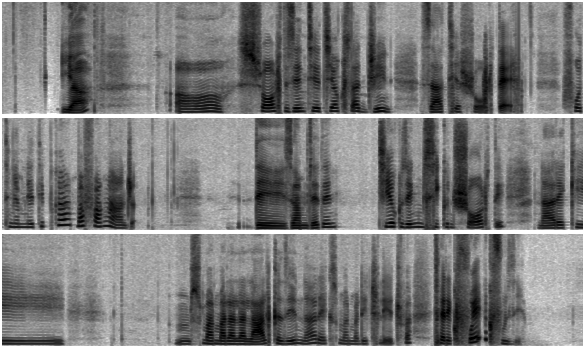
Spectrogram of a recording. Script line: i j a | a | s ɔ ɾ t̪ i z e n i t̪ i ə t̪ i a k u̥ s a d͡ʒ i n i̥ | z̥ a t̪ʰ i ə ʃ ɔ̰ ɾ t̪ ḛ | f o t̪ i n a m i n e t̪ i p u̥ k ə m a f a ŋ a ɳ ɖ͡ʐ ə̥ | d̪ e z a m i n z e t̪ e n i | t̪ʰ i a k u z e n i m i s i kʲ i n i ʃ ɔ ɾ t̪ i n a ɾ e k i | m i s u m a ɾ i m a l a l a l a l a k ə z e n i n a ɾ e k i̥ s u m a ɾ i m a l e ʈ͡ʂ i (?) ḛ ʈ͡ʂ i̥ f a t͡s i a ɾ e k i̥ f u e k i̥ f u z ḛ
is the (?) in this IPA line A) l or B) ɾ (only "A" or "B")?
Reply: A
